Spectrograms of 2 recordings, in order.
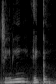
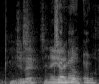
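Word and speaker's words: Jhené Aiko: I've been listening to how do you say her name? Jeannie Aiko. Janae Aiko. There you go.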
